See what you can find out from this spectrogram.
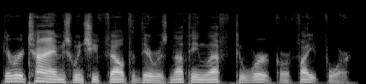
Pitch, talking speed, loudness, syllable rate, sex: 110 Hz, 260 wpm, -19 LUFS, 6.1 syllables/s, male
